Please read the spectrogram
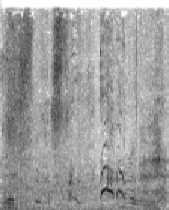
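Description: Children's high-pitched squeals and yelps, with a pair of short rising-and-falling squeals about one and a half seconds in, over brief rustling noise near the start.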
